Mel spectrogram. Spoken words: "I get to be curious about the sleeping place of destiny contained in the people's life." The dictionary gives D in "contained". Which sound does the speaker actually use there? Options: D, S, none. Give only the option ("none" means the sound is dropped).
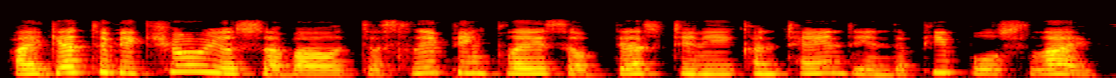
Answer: D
